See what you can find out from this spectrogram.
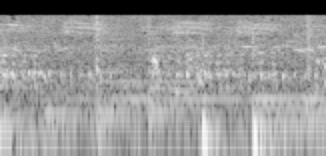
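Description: A wild turkey tom gobbles outdoors in answer to a hoot owl's call, a rapid rattling call rising over a steady hiss of woodland ambience, with a couple of soft thumps near the end and no talking.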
